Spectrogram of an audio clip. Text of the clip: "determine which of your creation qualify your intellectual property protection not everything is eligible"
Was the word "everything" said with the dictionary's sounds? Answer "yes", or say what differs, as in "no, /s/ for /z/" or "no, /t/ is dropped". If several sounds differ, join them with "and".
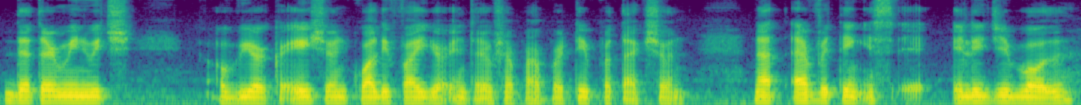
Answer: no, /t/ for /θ/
